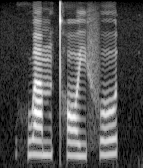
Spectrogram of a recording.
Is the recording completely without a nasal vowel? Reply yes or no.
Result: yes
